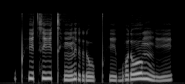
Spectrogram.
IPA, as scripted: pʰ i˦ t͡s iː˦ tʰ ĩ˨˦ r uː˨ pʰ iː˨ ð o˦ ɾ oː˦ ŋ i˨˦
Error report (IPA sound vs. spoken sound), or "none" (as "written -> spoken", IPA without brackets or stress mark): ð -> b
